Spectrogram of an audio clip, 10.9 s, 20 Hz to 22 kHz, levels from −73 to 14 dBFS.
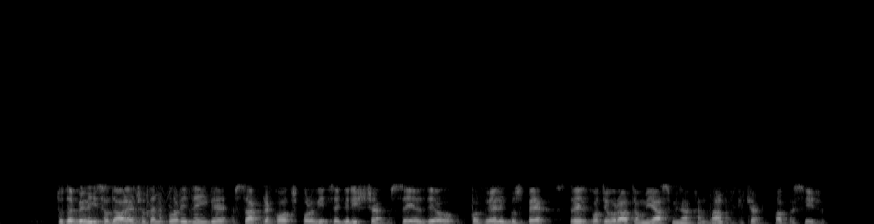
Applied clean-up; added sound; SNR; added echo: neural mask model DeepFilterNet 3.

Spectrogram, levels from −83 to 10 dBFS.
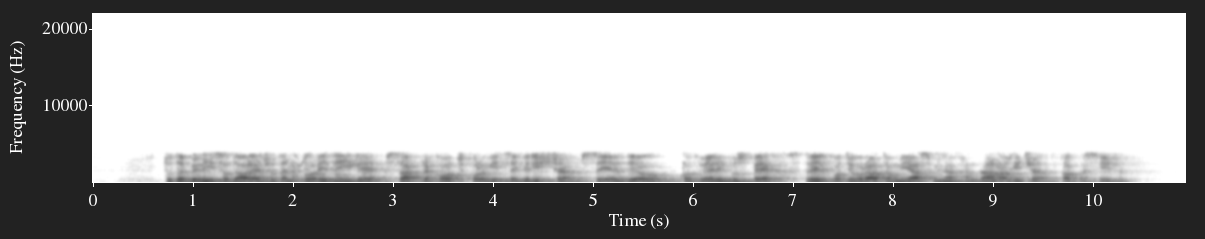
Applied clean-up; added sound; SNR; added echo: neural mask model Resemble Enhance denoiser.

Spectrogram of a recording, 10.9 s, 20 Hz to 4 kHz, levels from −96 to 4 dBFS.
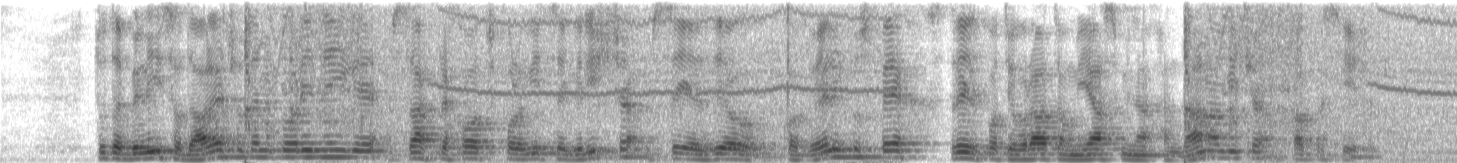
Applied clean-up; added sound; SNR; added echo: none; Engine starting / Car; 17 dB; none.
